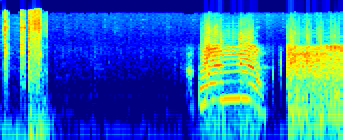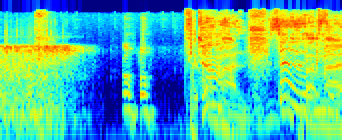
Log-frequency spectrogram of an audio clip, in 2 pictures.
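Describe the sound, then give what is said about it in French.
A sound-effect explosion, played from a PC, of a Ferrari crashing into a wall and exploding: a loud, roaring burst lasting over a second, preceded by a sharp bang and a drawn-out vocal cry, with excited voices and harmonic wails following. “Attends, mais il met des bruitages sur son PC ou quoi là?”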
